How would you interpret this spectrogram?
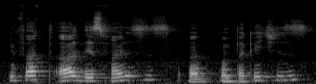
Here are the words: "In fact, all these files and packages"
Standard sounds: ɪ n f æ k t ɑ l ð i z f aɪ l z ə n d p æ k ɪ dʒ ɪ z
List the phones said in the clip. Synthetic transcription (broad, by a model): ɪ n f æ k t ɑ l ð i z f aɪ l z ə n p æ k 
